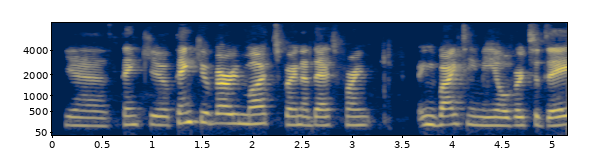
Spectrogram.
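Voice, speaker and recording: Moderately paced speech from a woman at medium pitch, bright and sharp in tone, with a Brazilian accent. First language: Portuguese. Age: 40s. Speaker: education agency representative. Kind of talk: interview. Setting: livestream.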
